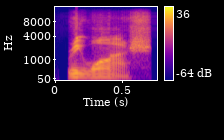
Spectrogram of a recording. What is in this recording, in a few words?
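"rewash", American English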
